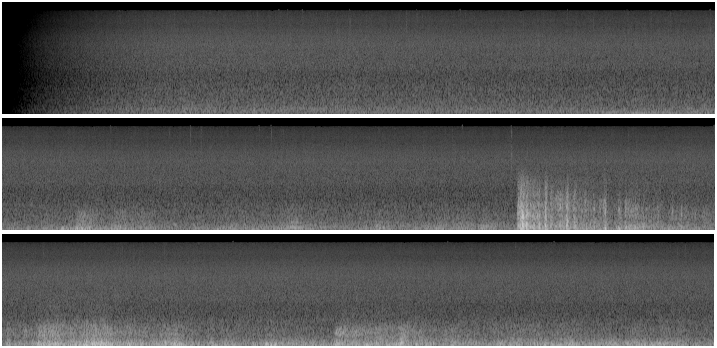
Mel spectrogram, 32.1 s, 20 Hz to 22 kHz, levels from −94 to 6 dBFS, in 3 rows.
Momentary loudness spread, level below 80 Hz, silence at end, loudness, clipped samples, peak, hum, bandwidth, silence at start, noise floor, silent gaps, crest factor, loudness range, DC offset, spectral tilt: 11 LU; -40 dBFS; 0 s; -34 LUFS; under 0.1%; -4 dBFS; none; 16 kHz; 0.8 s; -71 dBFS; none; 28 dB; 11 LU; under 0.1%; -5 dB/octave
